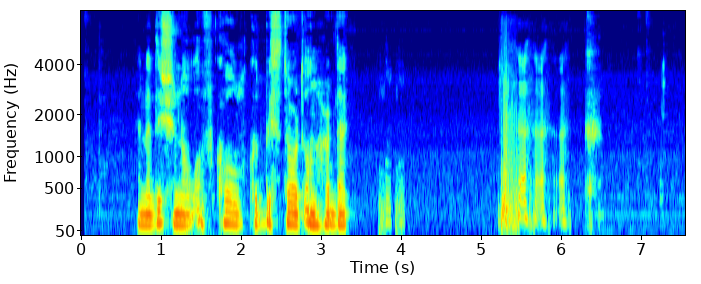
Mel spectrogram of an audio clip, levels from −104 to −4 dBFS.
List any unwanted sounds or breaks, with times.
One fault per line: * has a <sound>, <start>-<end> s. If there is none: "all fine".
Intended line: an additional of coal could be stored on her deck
* has a laugh, 3.7-4.0 s
* has a laugh, 5.2-6.1 s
